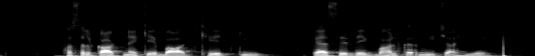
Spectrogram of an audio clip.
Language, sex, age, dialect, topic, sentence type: Hindi, male, 18-24, Marwari Dhudhari, agriculture, question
